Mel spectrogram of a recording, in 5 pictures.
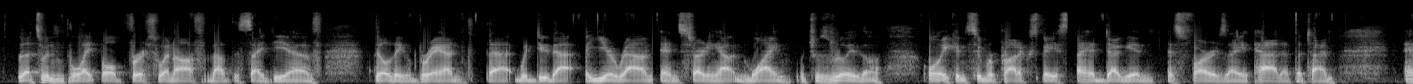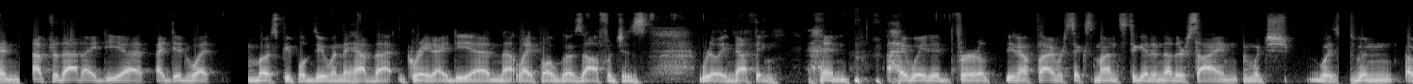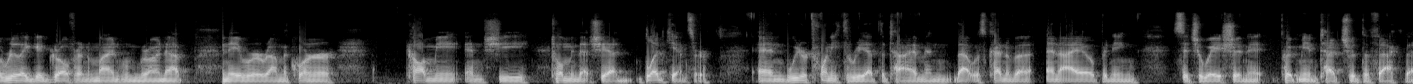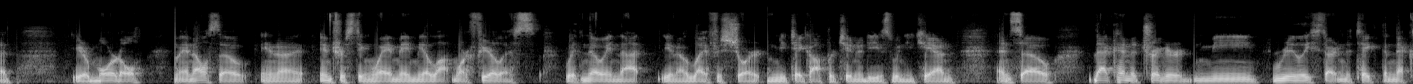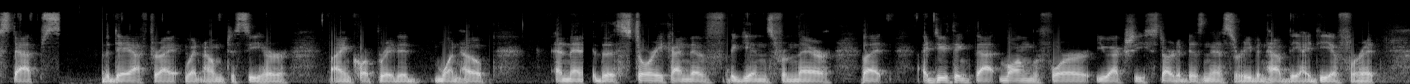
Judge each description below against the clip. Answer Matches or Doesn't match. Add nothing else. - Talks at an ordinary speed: Matches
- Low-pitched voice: Matches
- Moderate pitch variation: Doesn't match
